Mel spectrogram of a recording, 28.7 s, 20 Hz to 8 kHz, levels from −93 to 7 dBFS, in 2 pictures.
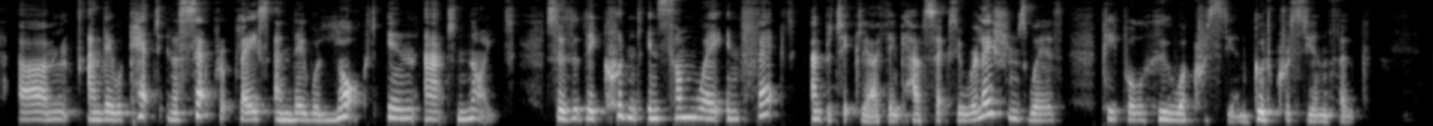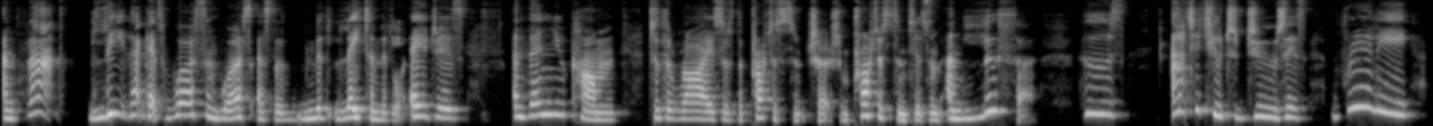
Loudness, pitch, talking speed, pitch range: -22 LUFS, 200 Hz, 155 wpm, 170-250 Hz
